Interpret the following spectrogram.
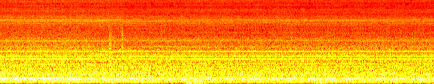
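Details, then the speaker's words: Arctic King air conditioner with high hours and flood exposure: the compressor runs with a steady, even low hum and smooth drone, with no knocks or rattles. Normal; the fan motor bearings are also good. "That compressor sounds just fine. Nothing out of the ordinary with that."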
